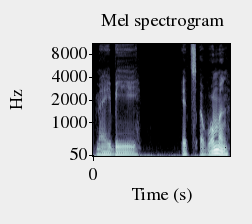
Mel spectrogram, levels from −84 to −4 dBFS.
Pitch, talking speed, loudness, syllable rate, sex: 80 Hz, 85 wpm, -20 LUFS, 3.4 syllables/s, male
